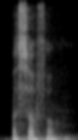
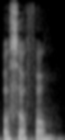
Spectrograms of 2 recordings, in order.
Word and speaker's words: Osofo: Osofo. – Say what? – Osofo. – Osofo. – Yeah, that's how you say it in Twi.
